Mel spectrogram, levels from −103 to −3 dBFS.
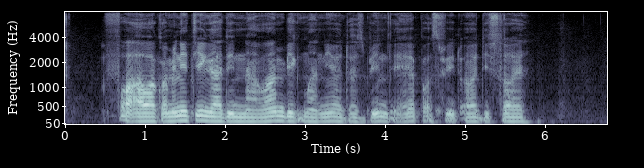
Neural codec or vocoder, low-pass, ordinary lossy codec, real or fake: none; none; none; real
